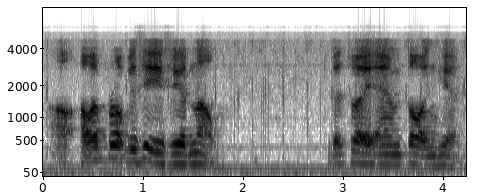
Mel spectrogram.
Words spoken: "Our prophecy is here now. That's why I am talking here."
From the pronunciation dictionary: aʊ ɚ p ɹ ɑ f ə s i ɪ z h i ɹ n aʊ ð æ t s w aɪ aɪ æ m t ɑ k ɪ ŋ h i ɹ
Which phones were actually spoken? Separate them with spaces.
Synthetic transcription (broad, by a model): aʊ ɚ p ɹ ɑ p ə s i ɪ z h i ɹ n aʊ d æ t s w aɪ aɪ m t ɑ k ɪ ŋ h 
